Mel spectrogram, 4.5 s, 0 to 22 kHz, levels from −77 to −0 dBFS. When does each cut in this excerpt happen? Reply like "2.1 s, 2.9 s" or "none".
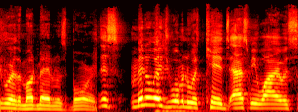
1.4 s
